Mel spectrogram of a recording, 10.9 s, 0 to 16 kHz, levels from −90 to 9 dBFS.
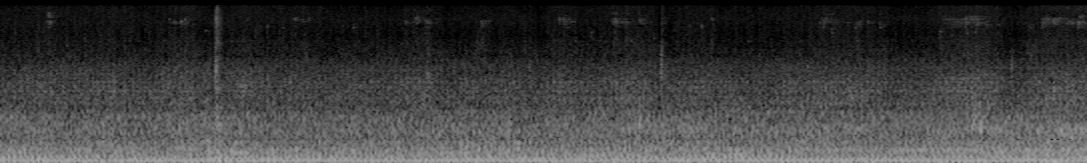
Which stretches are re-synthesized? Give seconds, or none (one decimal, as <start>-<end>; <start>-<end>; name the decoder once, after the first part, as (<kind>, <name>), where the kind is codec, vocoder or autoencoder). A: none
